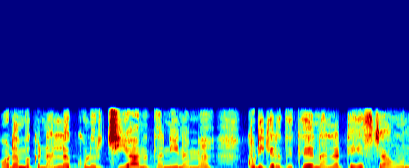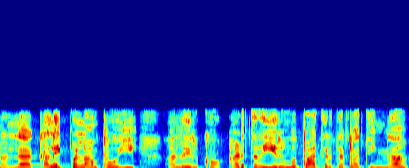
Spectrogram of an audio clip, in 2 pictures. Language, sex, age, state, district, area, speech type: Tamil, female, 30-45, Tamil Nadu, Tiruchirappalli, rural, spontaneous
